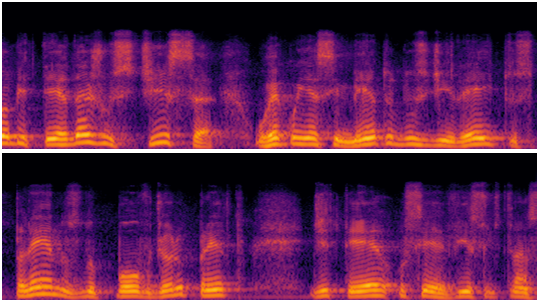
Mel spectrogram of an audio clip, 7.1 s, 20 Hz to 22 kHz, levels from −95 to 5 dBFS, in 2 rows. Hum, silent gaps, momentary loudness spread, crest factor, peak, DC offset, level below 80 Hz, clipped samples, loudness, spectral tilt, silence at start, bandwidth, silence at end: none; none; 9 LU; 18 dB; -2 dBFS; under 0.1%; -62 dBFS; under 0.1%; -19 LUFS; -6.5 dB/octave; 0 s; 9.4 kHz; 0 s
